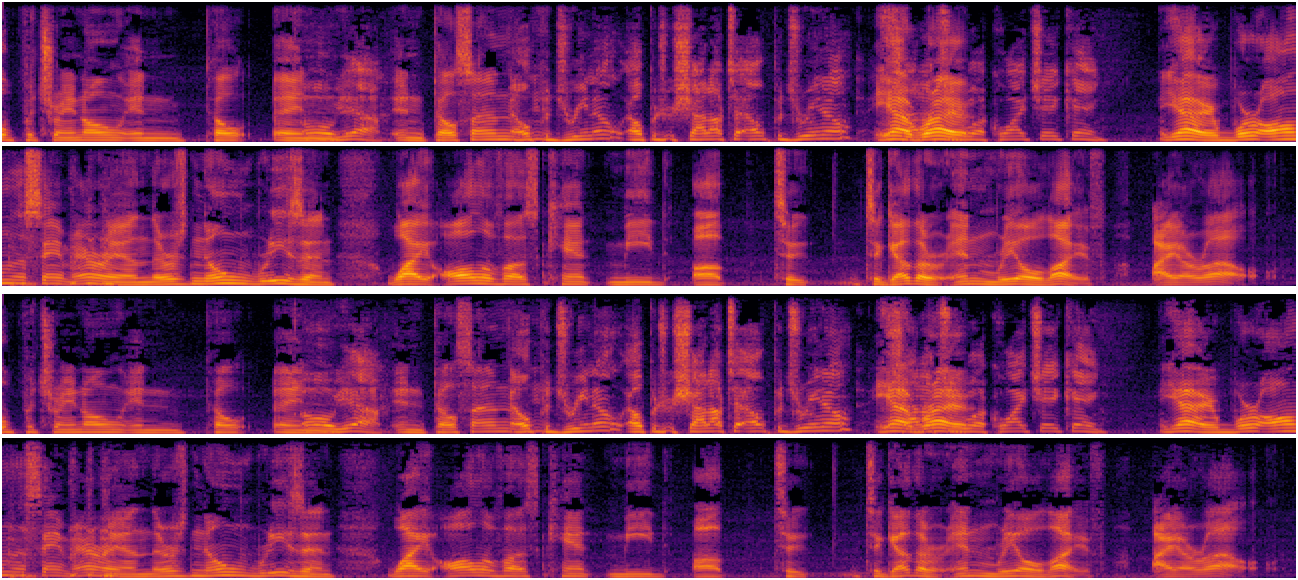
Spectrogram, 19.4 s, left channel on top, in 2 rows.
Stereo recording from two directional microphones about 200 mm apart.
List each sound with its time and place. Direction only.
0.0 s speech: 35° left (ahead or behind)
2.2 s speech: 25° right (ahead or behind)
2.9 s speech: 30° left (ahead or behind)
3.7 s speech: 25° right (ahead or behind)
6.5 s speech: 25° left (ahead or behind)
7.2 s speech: 25° right (ahead or behind)
8.6 s speech: 30° left (ahead or behind)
